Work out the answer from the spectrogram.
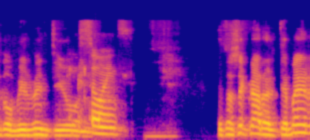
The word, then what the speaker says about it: Ficções: Fiction 2020 y Acervo de Ficções, ¿cómo se pronuncia? 2021. Ficções.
